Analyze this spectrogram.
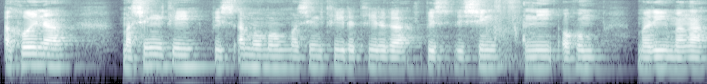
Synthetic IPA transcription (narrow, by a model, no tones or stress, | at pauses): ɐkʰojnɐ | mɐsiŋtʰipisɐ̰mɐmomɐsiŋtʰiɾɐkʰiɾɐɡɐpisɾisiŋɐniɐɦumː | ɐɾimɐŋa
